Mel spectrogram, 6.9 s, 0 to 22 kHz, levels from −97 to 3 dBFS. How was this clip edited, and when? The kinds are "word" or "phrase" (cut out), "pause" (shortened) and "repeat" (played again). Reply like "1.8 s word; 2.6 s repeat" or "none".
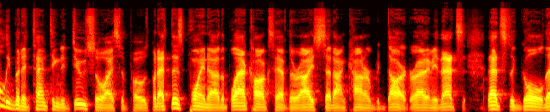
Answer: none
